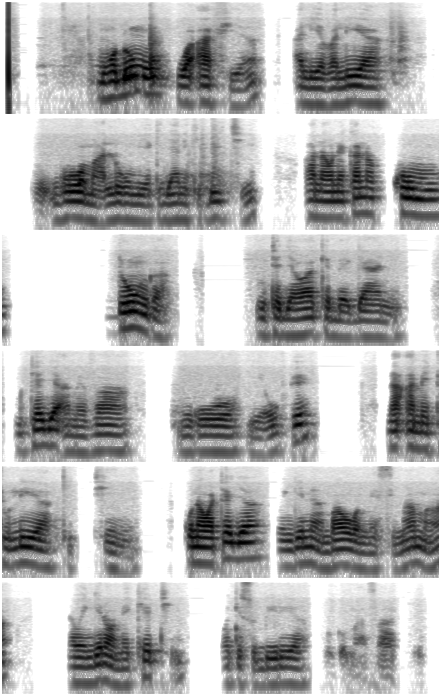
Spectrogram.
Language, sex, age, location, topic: Swahili, male, 25-35, Kisumu, health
